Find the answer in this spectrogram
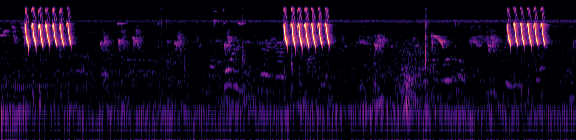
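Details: Cinereous tit song used to prompt other birds: three short, very fast trills of high, piercing notes at roughly four-second intervals, with soft chirps between.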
